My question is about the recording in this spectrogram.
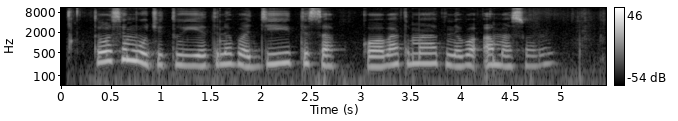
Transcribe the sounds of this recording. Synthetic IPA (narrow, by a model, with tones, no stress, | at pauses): to˦se˦mu˨t͡ʃi˨tu˨je˨tne˦βa˨d͡ʒi˦ti˦sakːɔ˨βatma˦tne˨βɔ˦ʔamason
